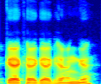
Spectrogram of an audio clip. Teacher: और यहाँ आवाज़ आती है कंठ से, यह उच्चारण स्थान है कंठ। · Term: कवर्ग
